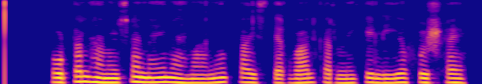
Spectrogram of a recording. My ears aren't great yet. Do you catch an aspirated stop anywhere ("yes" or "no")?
no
